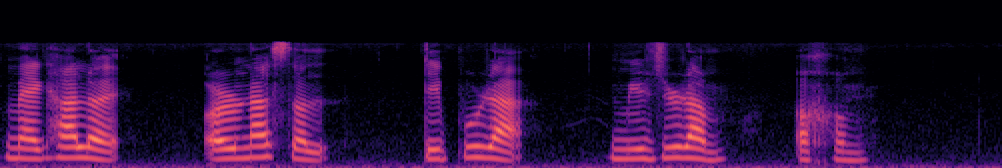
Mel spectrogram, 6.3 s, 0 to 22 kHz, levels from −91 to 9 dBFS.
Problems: constant background noise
